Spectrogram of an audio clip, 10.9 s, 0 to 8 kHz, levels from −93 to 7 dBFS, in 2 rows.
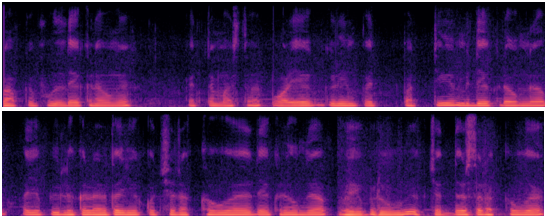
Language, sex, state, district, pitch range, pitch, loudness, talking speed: Hindi, male, Bihar, Saharsa, 135-145 Hz, 140 Hz, -27 LUFS, 200 wpm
